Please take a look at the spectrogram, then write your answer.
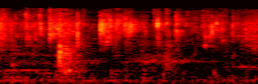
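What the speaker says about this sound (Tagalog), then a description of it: "tumatapon yung tubig." Coolant water pours and splashes out of a car engine as a stuck-open thermostat is removed; a brief, faint trickle and splash, with no talking.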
